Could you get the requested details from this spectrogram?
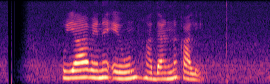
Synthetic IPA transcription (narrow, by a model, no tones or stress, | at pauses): ujaːʋenəʔeunɦad̪anːəkali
